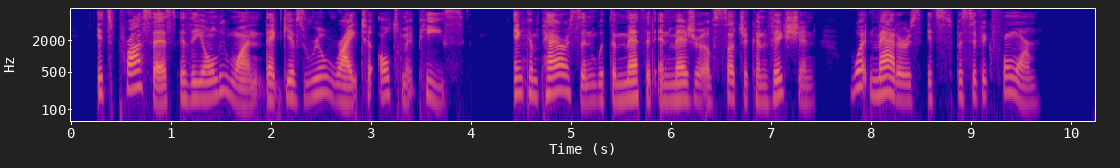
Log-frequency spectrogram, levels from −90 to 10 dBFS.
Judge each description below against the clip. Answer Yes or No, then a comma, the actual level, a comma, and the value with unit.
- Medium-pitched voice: Yes, medium, 170 Hz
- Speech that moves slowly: No, average, 170 wpm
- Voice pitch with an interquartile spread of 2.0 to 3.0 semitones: No, average, 4.5 semitones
